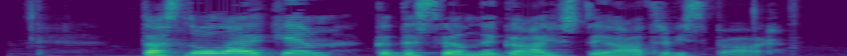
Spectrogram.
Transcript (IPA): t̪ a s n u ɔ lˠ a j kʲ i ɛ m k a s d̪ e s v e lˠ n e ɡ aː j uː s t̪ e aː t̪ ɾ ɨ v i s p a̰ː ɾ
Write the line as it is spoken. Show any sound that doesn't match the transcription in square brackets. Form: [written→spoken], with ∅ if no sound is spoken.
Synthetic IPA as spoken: t̪ a s n u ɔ lˠ a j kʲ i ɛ m k a [s→∅] d̪ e s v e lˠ n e ɡ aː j [uː→u] s t̪ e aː t̪ ɾ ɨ v i s p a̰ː ɾ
